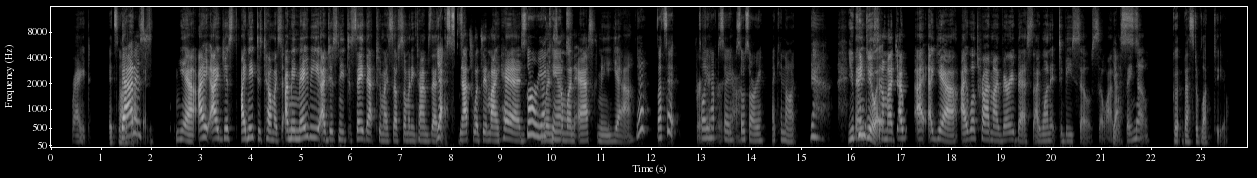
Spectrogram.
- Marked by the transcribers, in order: none
- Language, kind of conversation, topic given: English, advice, How can I say no without feeling guilty?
